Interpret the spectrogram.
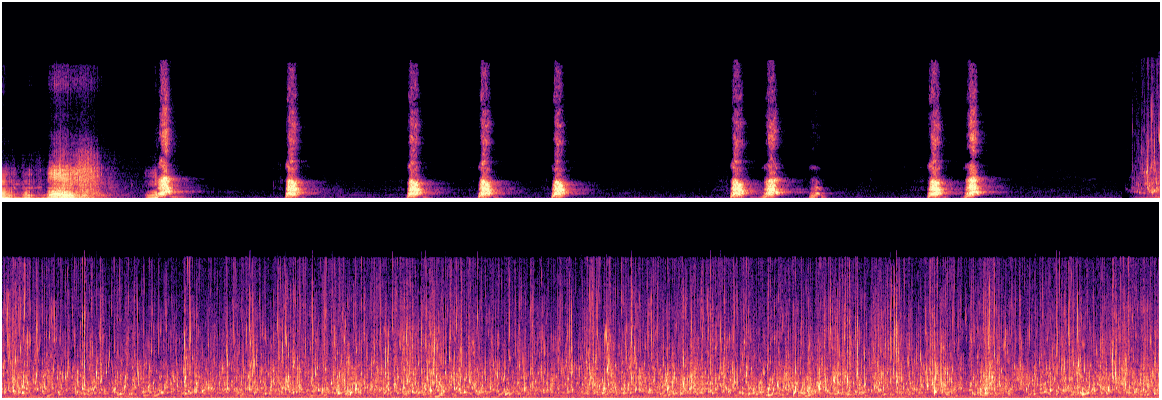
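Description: About a dozen short, sharp animal calls, some single and some in quick pairs. After a short pause about halfway through, a steady hiss of running water begins.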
